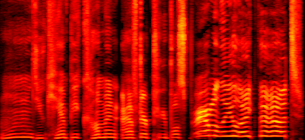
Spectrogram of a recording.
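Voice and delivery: slow, drawn-out exaggerated scolding; hammed-up imitation, stretching the words out; mock Wendy. Wendy objecting over family, slow exaggerated mock voice. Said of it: "She didn't say it like that".

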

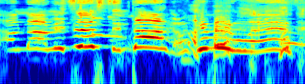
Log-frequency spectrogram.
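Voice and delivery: high, loud yelp of innocence; retold panicked objection; frantic protest. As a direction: shout back while pinned by police. Retold protest while being arrested.

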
